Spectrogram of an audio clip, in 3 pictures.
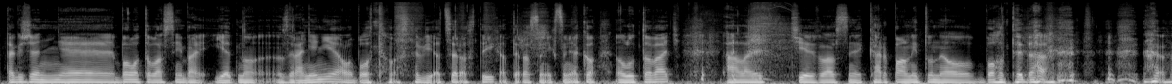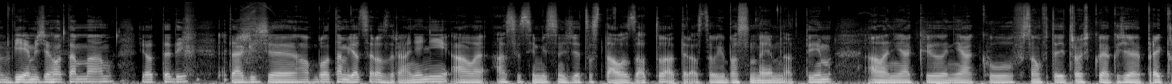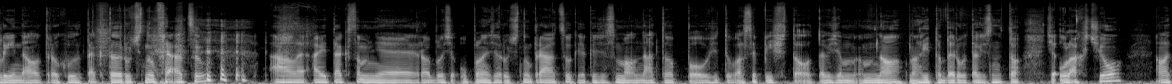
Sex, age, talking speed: male, 20-39, 160 wpm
